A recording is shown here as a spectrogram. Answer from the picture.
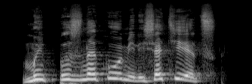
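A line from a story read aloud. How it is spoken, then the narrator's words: Tender triumphant exclamation. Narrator (Russian): воскликнул он с выражением какого-то ласкового и доброго торжества на лице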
